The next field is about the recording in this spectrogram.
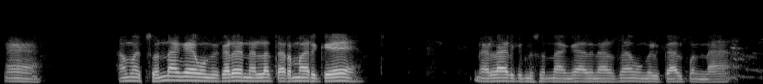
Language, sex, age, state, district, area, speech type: Tamil, male, 60+, Tamil Nadu, Thanjavur, rural, conversation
